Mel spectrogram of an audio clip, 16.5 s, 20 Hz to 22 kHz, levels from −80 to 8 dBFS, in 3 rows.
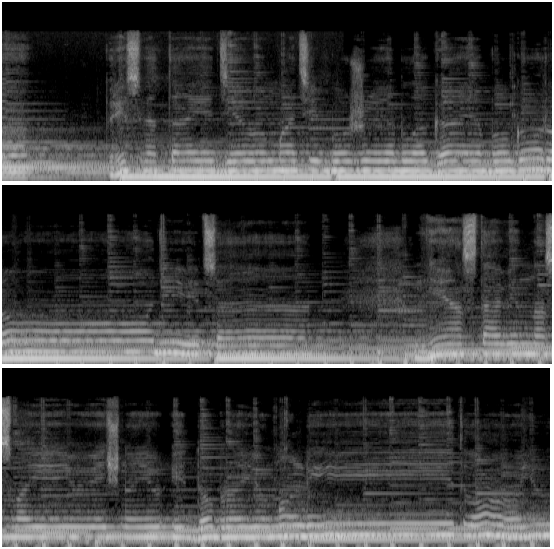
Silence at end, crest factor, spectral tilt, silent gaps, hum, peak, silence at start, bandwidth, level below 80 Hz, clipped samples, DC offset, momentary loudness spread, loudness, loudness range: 0 s; 12 dB; -6.5 dB/octave; none; none; -4 dBFS; 0 s; 12.5 kHz; -34 dBFS; under 0.1%; under 0.1%; 6 LU; -18 LUFS; 3 LU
